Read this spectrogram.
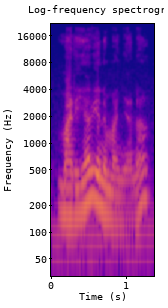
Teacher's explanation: el final de la curva melódica, es ascendente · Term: interrogativa absoluta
